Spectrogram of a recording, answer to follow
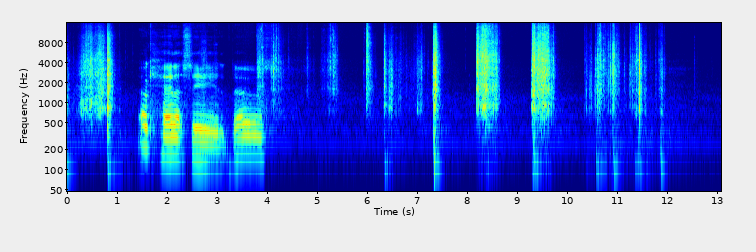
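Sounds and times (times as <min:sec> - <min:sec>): plastic bricks clicking and rattling: 0:08.2 - 0:08.7, 0:09.3 - 0:09.8, 0:10.4 - 0:12.0.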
